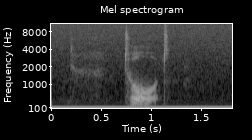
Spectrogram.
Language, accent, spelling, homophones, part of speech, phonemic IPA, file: English, Received Pronunciation, tort, torte / taught, noun / adjective, /tɔːt/, En-uk-tort.ogg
